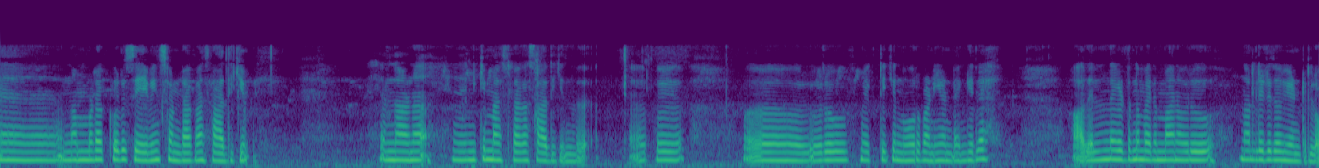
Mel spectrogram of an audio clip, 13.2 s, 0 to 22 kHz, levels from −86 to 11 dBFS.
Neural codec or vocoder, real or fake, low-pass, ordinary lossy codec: vocoder, 44.1 kHz, 80 mel bands, Vocos; fake; 7.2 kHz; MP3, 48 kbps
